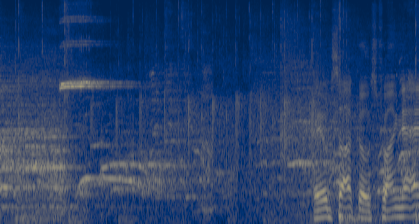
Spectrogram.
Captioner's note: whistle blares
